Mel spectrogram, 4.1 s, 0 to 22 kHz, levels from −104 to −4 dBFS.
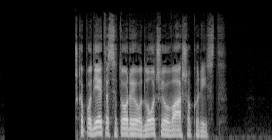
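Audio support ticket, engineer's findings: Clipped start after a pause at 0.78 s: speech bursts out of silence missing its onset, about 0.36 s swallowed before "podjetja se torej". Output device likely slept through the 0.78 s pause and woke late. Speech itself is lost, unlike a muted pause that drops only background.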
